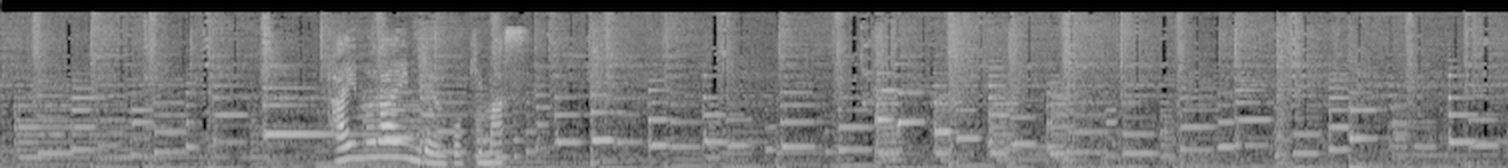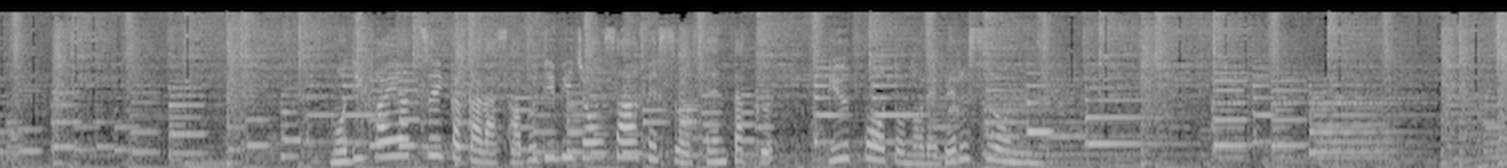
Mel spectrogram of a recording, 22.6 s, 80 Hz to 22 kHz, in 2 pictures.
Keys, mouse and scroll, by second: 2.5-6.1 drag, 10.2 click, 12.0 click, 16.9 click, 19.2 click.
